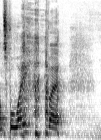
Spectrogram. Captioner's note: laughs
